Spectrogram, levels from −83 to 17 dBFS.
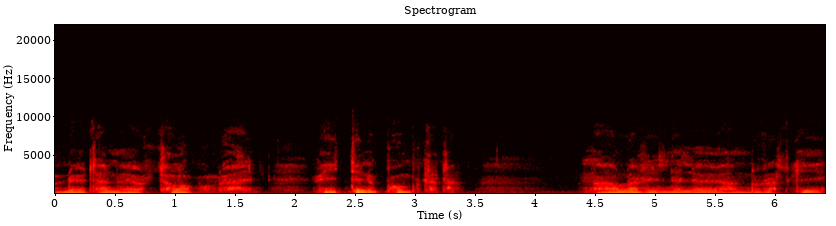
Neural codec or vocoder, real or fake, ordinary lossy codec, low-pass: none; real; none; none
